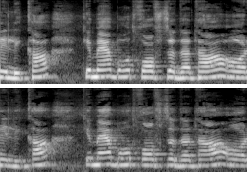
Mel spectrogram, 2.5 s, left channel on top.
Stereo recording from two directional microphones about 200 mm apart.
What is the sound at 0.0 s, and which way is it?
Speech, 45° left (ahead or behind).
